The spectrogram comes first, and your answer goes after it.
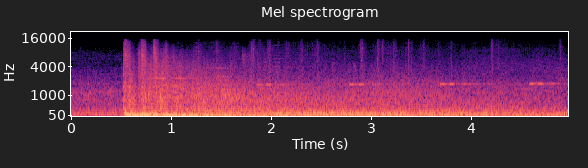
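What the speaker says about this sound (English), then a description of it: "then I'll fire the last turret" A naval turret gun fires with one sharp, loud boom in World of Warships, and a dense rumble and naval combat noise carry on steadily after it.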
